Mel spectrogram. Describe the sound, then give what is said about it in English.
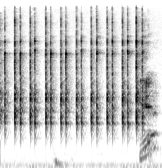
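Rapid, steady clacking of a custom mechanical keyboard, about a dozen crisp keystrokes in quick even rhythm, before a voice briefly starts speaking at the end. “But this is custom built mechanical keyboard.”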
